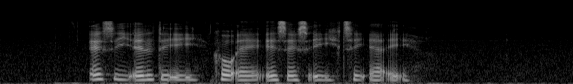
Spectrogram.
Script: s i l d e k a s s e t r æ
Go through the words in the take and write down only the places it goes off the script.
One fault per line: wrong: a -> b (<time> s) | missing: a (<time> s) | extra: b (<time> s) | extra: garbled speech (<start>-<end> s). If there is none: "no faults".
no faults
